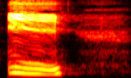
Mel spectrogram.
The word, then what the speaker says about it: Lee: The name Lee in Korean is pronounced E. Just E.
